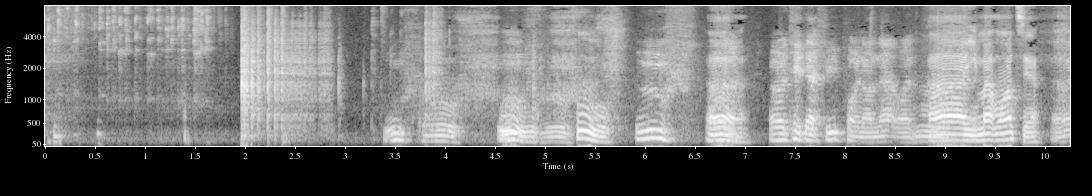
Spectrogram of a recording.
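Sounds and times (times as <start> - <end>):
dice rattling in a cup: 0.0 - 2.8
speech: 3.4 - 10.2.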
